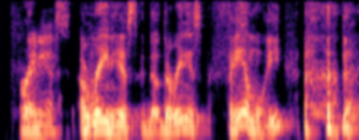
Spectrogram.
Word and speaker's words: Arrhenius: The Arrhenius, how do you pronounce Nick's last name? Arrhenius.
